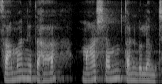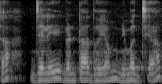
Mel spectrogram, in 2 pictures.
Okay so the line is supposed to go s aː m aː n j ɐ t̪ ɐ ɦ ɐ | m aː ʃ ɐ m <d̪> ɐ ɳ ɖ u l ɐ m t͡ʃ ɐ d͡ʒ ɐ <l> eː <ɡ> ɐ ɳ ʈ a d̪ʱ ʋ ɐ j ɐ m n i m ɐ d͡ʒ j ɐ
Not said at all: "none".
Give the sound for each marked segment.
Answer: t̪, l, ɡ

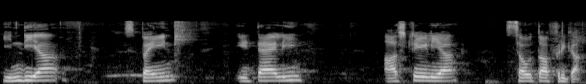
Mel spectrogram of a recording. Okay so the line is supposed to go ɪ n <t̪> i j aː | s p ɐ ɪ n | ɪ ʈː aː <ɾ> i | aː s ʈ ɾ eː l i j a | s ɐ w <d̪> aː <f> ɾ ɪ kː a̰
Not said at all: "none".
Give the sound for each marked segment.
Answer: d̪, l, t̪, f

